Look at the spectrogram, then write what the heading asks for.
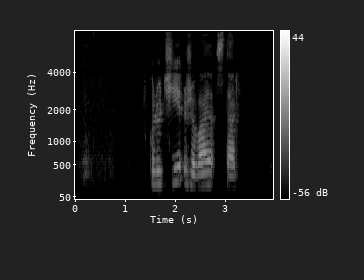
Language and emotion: Russian, neutral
